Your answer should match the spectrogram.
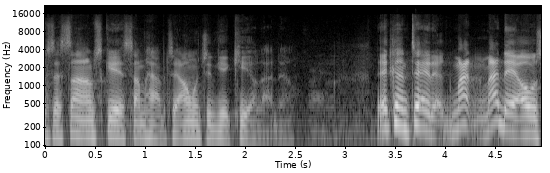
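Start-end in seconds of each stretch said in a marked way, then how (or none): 0.2-2.4 a father's low, quick, softened plea, lightly voiced; worried father. Father confiding in his son, lightly voiced low worry. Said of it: "My dad could just told me".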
